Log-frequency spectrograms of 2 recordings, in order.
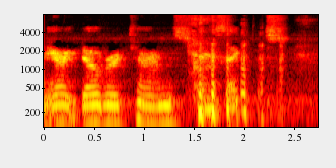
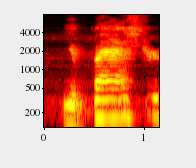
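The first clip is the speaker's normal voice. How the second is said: Southern US accent pronunciation of the word bastard; 4 semitones higher than usual. Comparing how the word is said in the South of the States, Southern US accent. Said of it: "in the States, it's more like".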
